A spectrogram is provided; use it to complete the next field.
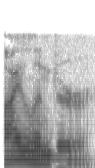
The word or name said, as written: islander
